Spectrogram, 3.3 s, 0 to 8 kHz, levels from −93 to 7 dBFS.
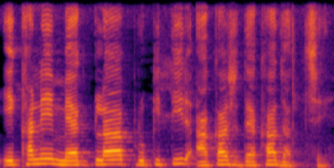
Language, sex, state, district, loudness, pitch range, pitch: Bengali, female, West Bengal, Alipurduar, -16 LUFS, 165-210 Hz, 195 Hz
